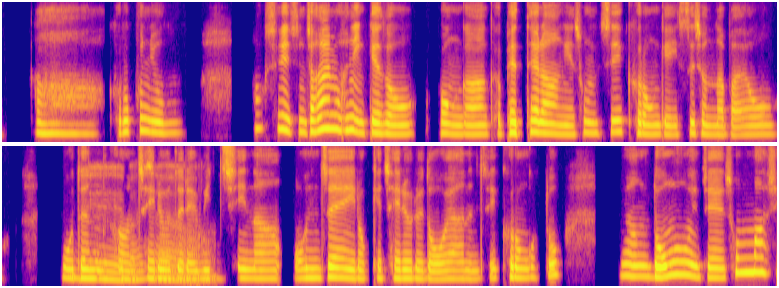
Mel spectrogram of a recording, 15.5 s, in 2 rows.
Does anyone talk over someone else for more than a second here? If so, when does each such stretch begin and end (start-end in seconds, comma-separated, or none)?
8.4-10.0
